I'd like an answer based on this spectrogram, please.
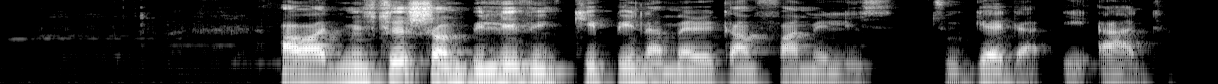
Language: Nigerian Pidgin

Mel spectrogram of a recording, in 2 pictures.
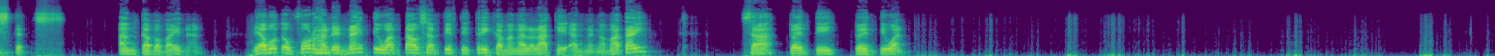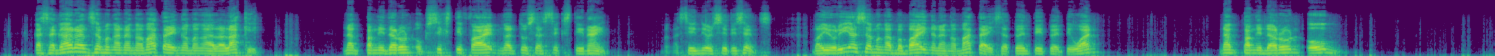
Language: Filipino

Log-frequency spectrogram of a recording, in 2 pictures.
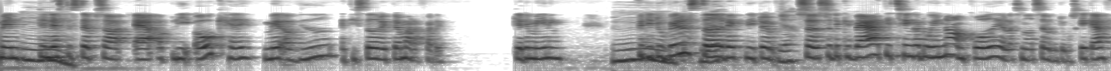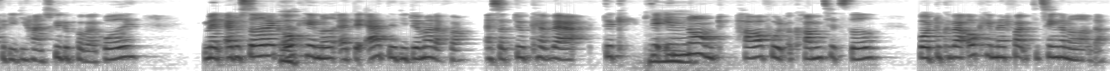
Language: Danish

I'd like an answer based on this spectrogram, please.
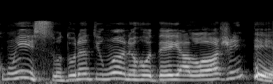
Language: Portuguese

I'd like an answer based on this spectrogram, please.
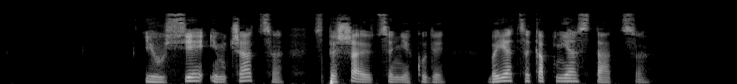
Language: Belarusian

